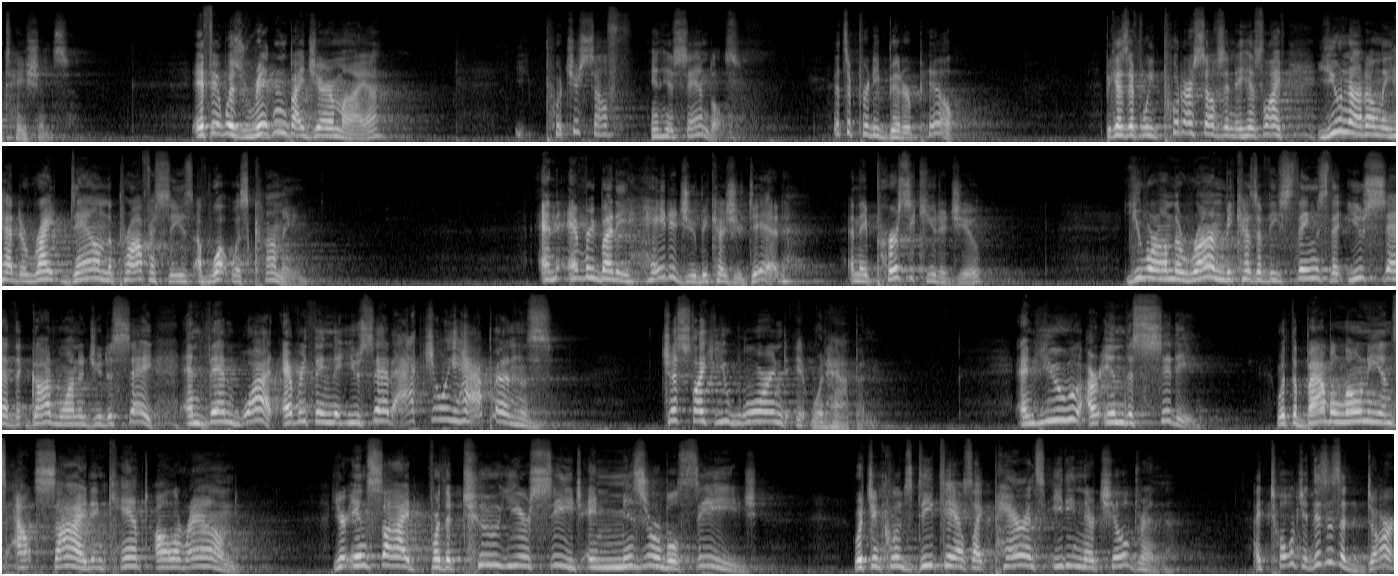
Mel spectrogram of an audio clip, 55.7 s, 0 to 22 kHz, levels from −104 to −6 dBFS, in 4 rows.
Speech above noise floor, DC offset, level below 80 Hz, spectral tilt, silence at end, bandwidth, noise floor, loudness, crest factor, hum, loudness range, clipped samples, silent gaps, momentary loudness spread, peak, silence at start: 36 dB; under 0.1%; -70 dBFS; -4.5 dB/octave; 0 s; 18 kHz; -74 dBFS; -38 LUFS; 22 dB; none; 8 LU; under 0.1%; none; 13 LU; -16 dBFS; 0 s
